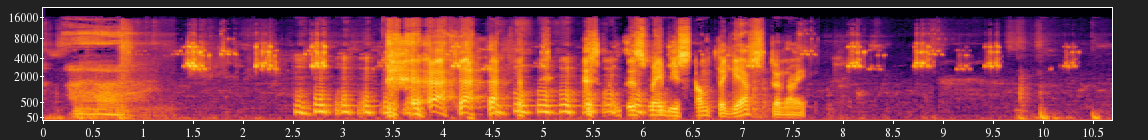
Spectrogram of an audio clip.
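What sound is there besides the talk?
crickets chirping sound effect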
